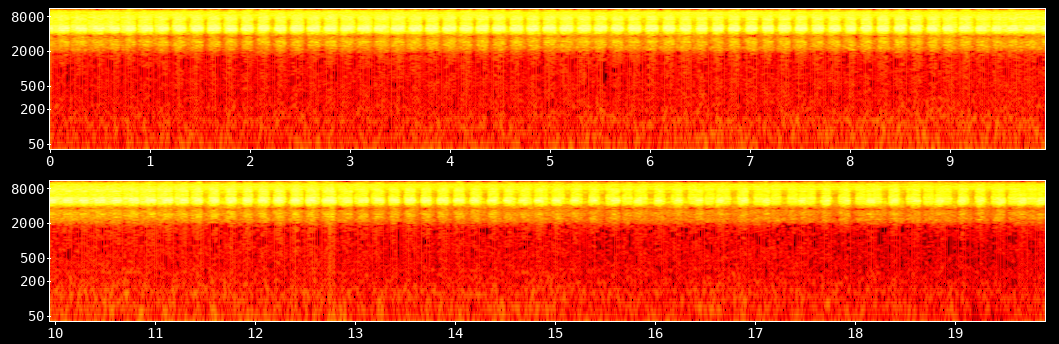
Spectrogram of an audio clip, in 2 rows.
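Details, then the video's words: Steady, very high-pitched cicada drone in summer Provence, southern France, shimmering with rapid pulses that turn slightly choppier toward the end. "Canto Cigarra 🦗 [ Escuchar les cigarras en verano 10 H]"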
